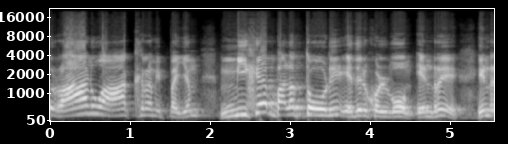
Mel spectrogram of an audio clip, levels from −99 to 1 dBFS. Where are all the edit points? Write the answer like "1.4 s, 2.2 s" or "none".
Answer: none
